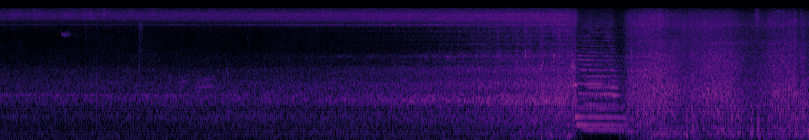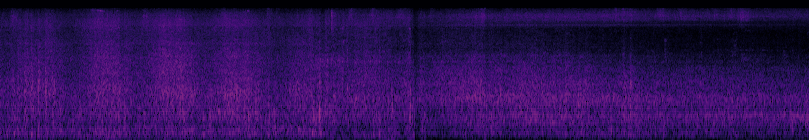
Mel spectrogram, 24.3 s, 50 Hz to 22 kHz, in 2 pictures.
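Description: Metro-North M8 electric multiple unit approaching and passing close by, growing steadily louder. About 9 s in, the train gives one short horn blast. Then the cars go by with a steady clickety-clack of wheels over rail joints, roughly one knock a second.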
